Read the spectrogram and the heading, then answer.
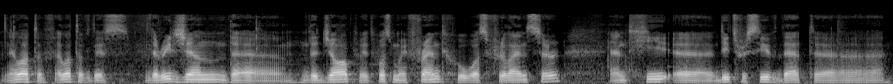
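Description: A man with a Ukrainian accent answers interview questions conversationally. His voice is fairly low with heavy vocal fry. As a non-native English speaker, he moves haltingly and searches for his words. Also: steady tone, a little mellow. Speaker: filmmaker being interviewed.

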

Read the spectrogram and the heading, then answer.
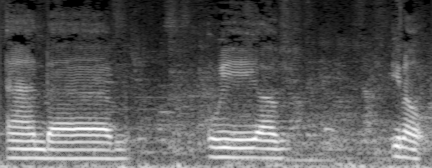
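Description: A man who grew up in London, a film director answering interview questions in a halting way, with many fillers and restarts. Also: medium pitch, completely flat delivery, highs cut off, music in the background. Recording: crowd noise behind.

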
